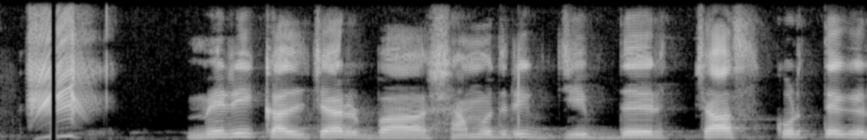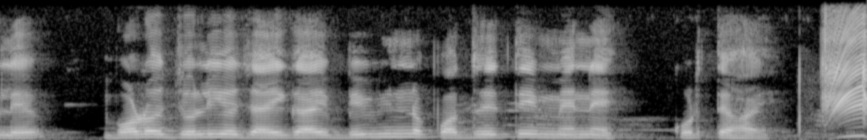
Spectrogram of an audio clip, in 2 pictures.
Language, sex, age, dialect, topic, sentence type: Bengali, male, 18-24, Northern/Varendri, agriculture, statement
